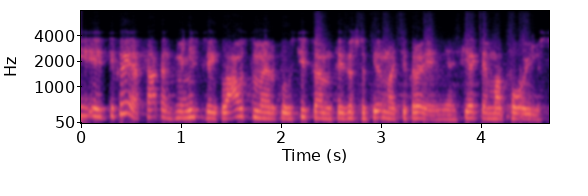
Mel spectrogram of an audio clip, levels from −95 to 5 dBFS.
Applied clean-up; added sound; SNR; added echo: neural separator model SepFormer DNS4.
